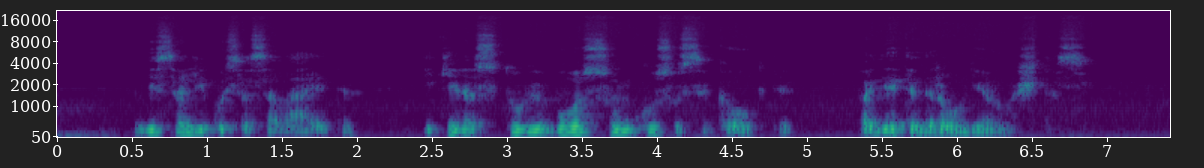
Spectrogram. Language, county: Lithuanian, Vilnius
